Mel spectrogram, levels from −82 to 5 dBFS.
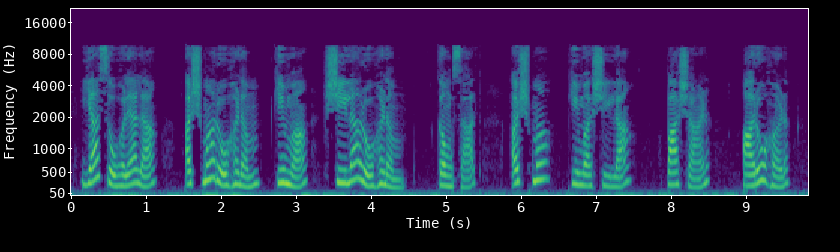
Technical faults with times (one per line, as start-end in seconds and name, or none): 0.00-9.83 AAC compression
